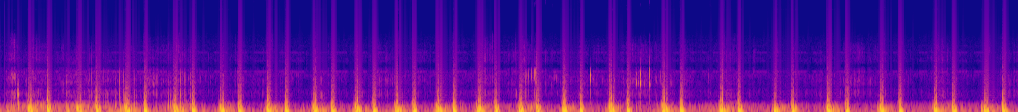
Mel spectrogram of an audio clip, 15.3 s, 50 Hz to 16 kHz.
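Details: Heartbeat: strong, regular low thumps in clear pairs at about 95 beats per minute, with a low hum in the background.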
